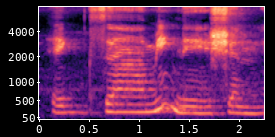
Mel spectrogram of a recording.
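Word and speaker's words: examination: ಇದೆ preparing for ದ ಎಕ್ಸಾಮಿನೇಷನ್ ಯಾವಾಗ್ಲೂ ಟಿ ಐ ಓ ಎನ್ ಅಂತ ಕೊನೆಯಲ್ಲಿ ಬಂದಾಗ ನೀವು ಶನ್ ಅಂತ ಓದಬೇಕಾಗುತ್ತೆ ನೋಡಿ exam M ಐ ಮಿ ಎನ್ ಎ ನೇ ಶನ್ ಎಕ್ಸಾಮಿನೇಷನ್ ಶೇರ್ ಎಸ್ ಎಚ್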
